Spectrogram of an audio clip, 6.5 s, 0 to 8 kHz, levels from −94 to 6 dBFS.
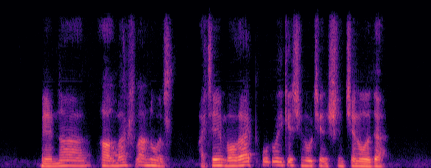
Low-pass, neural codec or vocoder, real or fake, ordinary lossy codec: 7.2 kHz; codec, 16 kHz, 1.1 kbps, Voila-Tokenizer; fake; Opus, 64 kbps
